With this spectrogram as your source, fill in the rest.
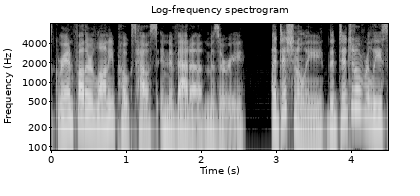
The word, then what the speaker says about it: Nevada: Number Nuts band, but and Nevada, Missouri instead of Nevada.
